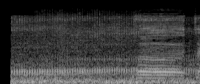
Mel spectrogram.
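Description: A vehicle's engine running, heard as a steady rumble from inside the cabin.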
